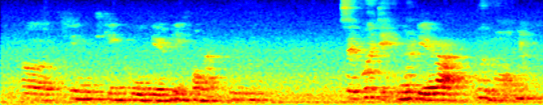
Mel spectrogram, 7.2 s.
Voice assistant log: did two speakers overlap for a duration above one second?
No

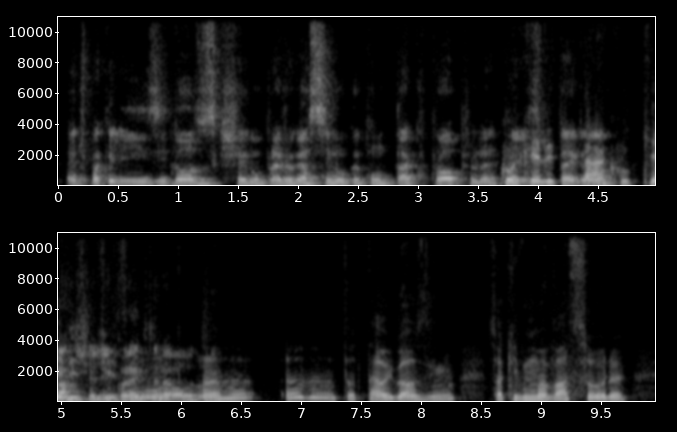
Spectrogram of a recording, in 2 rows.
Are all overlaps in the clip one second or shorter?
No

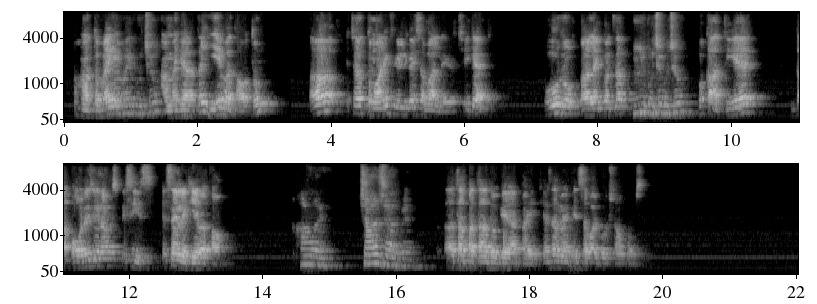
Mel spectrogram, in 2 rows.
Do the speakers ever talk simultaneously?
No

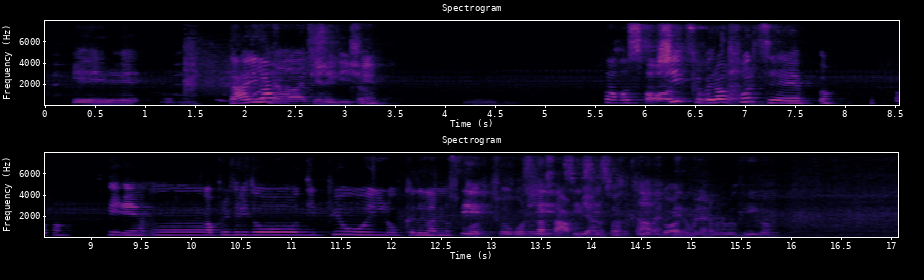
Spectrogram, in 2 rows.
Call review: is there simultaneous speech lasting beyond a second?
Yes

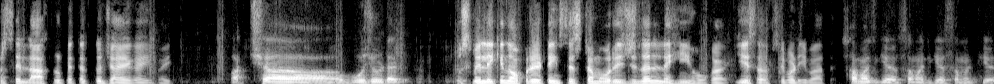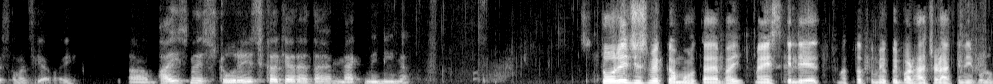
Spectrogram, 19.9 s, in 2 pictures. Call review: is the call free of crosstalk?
Yes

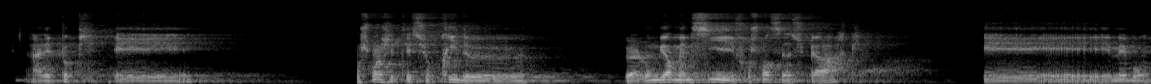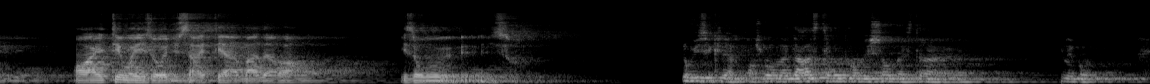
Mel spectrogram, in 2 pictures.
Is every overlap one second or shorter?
Yes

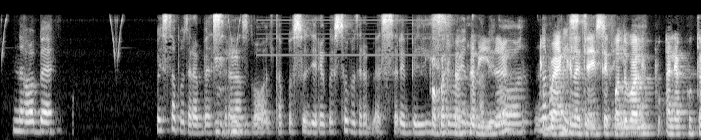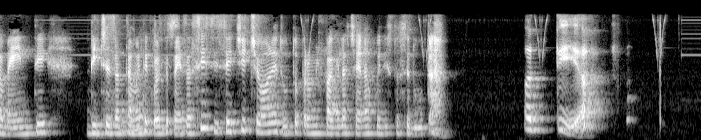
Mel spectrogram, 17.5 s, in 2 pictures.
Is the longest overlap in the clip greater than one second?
Yes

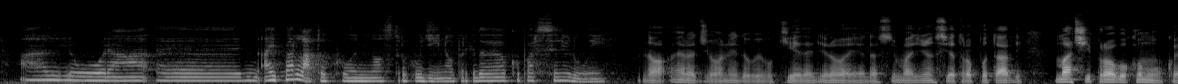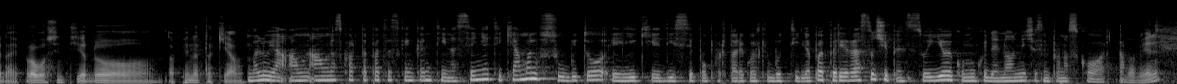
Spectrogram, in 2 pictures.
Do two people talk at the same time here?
No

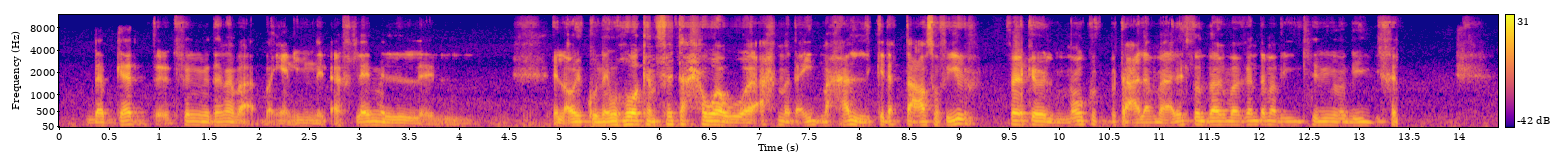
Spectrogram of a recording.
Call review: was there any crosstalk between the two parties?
No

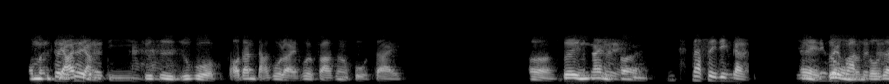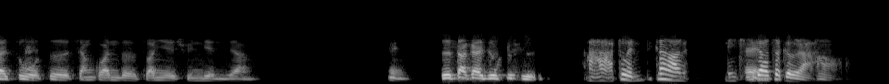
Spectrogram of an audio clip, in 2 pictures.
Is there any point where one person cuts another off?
Yes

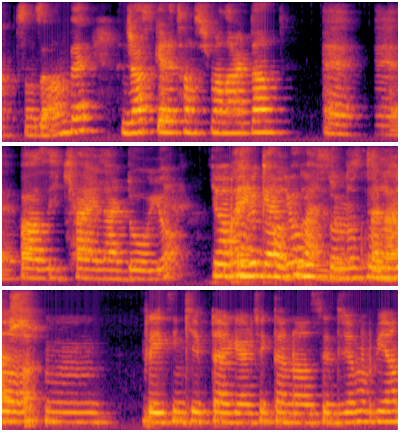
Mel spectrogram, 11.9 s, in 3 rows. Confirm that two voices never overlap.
No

